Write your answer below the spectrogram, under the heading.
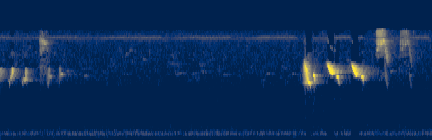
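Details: A grey-backed thrush sings two short phrases of clear, fluty whistles, each ending in a thin, high twitter, with a steady faint insect hum behind.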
